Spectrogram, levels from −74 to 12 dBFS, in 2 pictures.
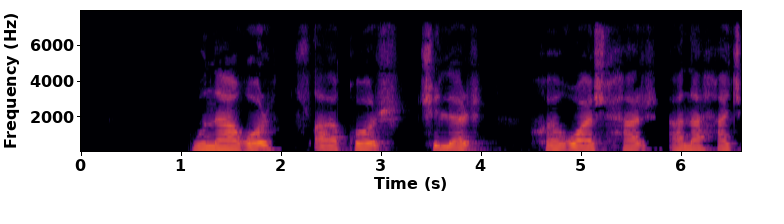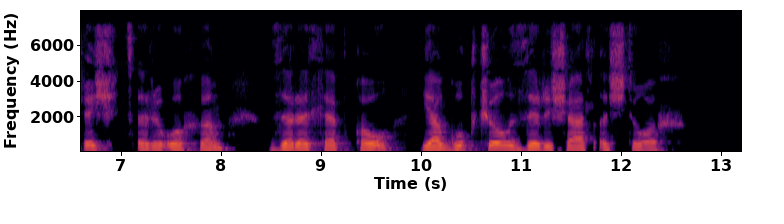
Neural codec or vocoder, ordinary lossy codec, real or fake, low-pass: none; MP3, 64 kbps; real; 7.2 kHz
